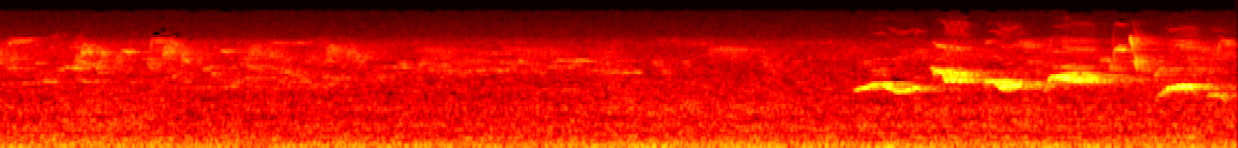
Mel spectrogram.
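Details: Common blackbird (Turdus merula) song: after a quiet stretch of soft outdoor hiss, a brief run of pure, fluty, warbled phrases near the end.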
